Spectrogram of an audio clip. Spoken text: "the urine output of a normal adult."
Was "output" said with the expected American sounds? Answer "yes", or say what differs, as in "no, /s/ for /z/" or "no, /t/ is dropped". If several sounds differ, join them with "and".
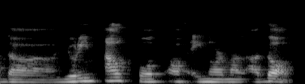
yes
